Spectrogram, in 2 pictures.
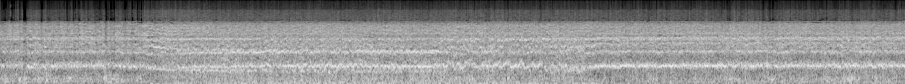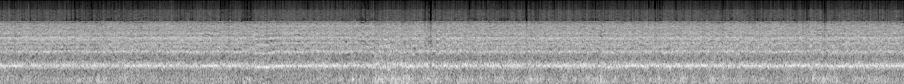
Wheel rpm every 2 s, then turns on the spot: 230, 200, 200, 220, 230, 230, 230, 230, 230.
none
